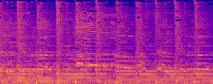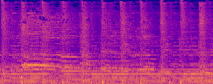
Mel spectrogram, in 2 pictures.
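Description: Live folk-rock band playing: fiddle melody over guitars and a drum kit keeping a steady beat.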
